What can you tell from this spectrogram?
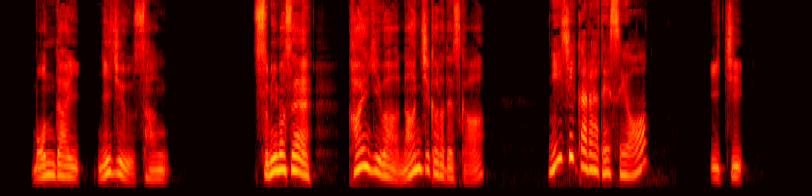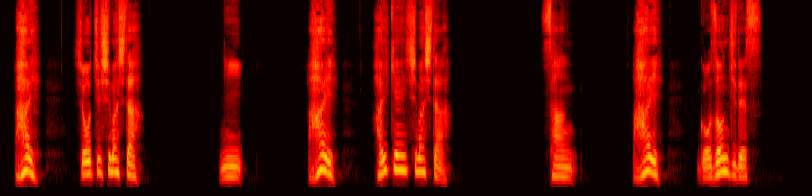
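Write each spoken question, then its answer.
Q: すみません、会議は何時からですか?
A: 3: はい、承知しました。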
